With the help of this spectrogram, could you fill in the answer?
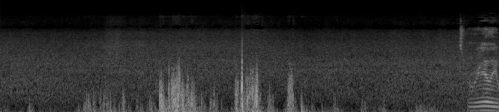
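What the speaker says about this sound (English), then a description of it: "It's really windy out here." Gusts of wind buffet the microphone outdoors on the John Muir Trail, low rumbling bursts that swell and fade irregularly, with a voice starting to speak at the very end.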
